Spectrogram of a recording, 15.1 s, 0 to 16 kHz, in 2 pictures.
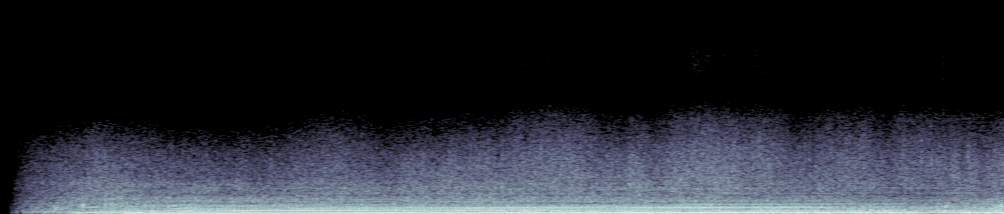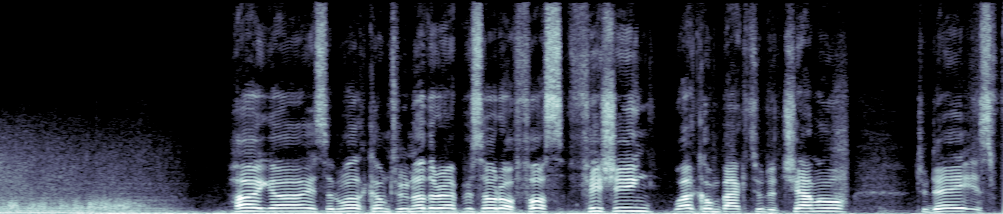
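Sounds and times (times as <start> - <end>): motorboat engine humming: 0.1 - 9.2.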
